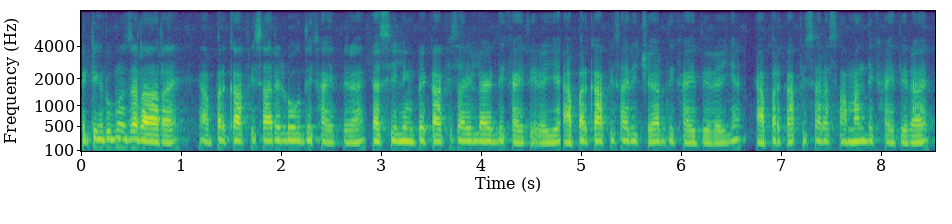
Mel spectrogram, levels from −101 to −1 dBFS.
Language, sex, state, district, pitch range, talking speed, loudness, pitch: Hindi, male, Uttar Pradesh, Gorakhpur, 105-120 Hz, 280 wpm, -19 LUFS, 115 Hz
